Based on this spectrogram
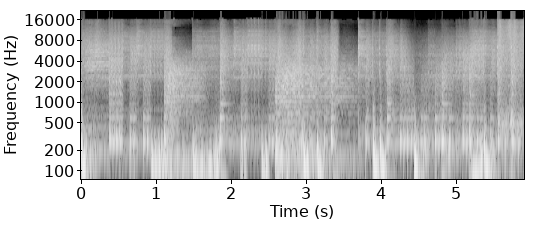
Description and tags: A breakbeat with FX 162bpm. programed using Reason 3.0 and Cut using Recycle 2.1.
